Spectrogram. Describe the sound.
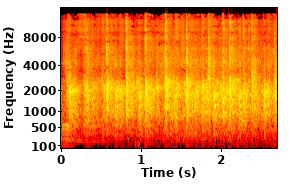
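A group applauds for a birthday, with dense, steady clapping that continues evenly for the whole stretch.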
